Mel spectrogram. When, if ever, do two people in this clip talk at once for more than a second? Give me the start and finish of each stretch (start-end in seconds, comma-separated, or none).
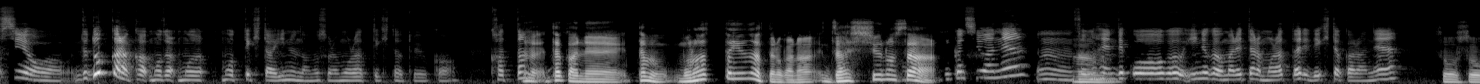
none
